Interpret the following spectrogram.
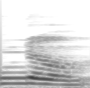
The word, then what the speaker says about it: gnome: because like people's actually the pronunciation actually is gnome, right? But that's like that's like taking off the G and the E and you're only you're only pronouncing N O M.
